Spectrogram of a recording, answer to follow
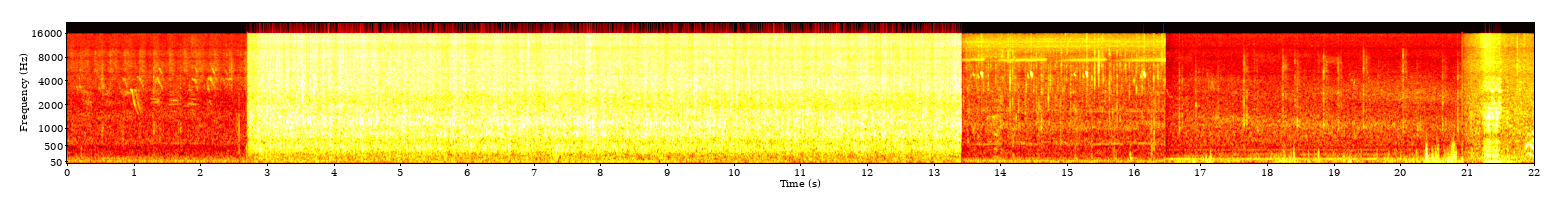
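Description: Rushing water: a loud, steady noise of fast-flowing water that starts suddenly a few seconds in and cuts off after about ten seconds.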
